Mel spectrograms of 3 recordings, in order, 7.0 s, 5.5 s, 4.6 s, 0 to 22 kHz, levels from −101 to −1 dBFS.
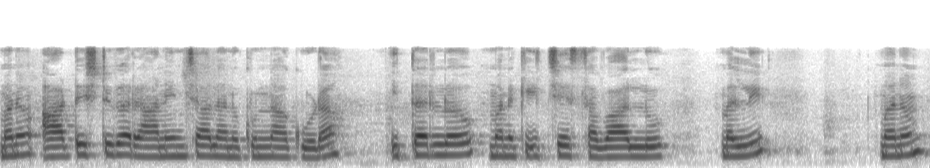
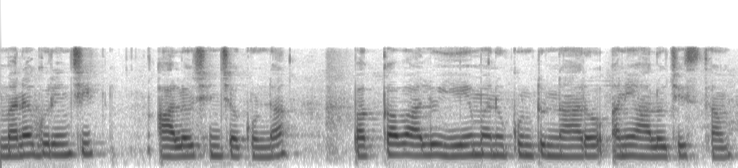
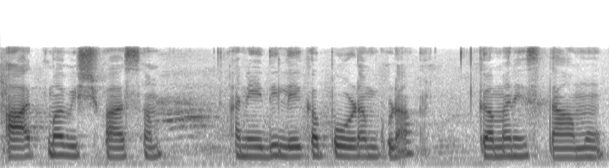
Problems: none marked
